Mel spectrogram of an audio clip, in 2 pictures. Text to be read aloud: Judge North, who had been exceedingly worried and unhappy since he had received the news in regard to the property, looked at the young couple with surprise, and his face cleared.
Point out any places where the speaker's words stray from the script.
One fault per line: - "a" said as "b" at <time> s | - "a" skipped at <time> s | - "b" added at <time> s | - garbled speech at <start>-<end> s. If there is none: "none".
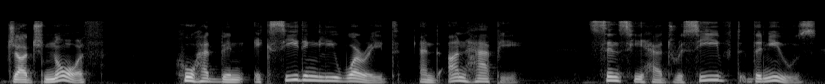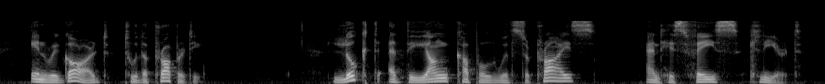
none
